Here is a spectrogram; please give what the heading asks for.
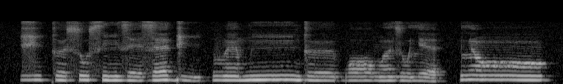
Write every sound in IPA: ɣ i k ø s u s ĩ z e z ɛ ɡ i | β ɛ̃ m ĩː ɡ øː b ɔː β ə̃ z u lʲ ɛ | lʲ ɔ̃ː

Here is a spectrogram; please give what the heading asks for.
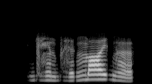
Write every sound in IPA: ɡʱ ẽ bʱ ɘ ŋ͡m ɒː e̯ ɡ ə̃

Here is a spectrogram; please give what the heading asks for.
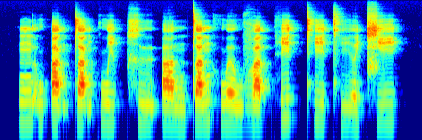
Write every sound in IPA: ŋ ə̰˧˥ w ʔ a̰˧˨ ŋ t̪ a̰˧˨ ŋ k w i˨˩ p̚ x ɨ̤˨˩ ʔ a̤˨˩ n t̪ a˨˦ n h w ə̤˨˩ w v a˨˩ t̚ h i˦˥ t̚ t̪ʰ i˧ t̪ʰ i̤˨˩ ə̯ t͡ɕ i˦˥ k̚

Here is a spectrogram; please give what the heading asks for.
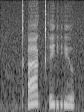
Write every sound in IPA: kʼ a kʼ ɪ rʲ o

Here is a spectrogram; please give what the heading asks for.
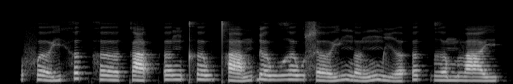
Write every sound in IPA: f əː˨˩˨ j h ə˦˥ k̚ h əː˨˩ k a˨˩ k̚ ʔ ə˧ ŋ t̪ʰ ə˧ w t̪ʰ a˨˩˦ m ɗ ə˧ w ɣ ə˧ w s əː˨˩˦ j ŋ ə˨˩˦ ŋ m i˨˩˨ ə̯ ʔ ə˦˥ k̚ ɣ ə˧ m v a˧ j

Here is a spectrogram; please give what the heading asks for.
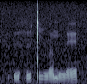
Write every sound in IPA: ʔ ɨ˩˧ h ɨ˩˥ ǃ i˩ w ʌ˩˥ m u˩ w ɛ˩˧

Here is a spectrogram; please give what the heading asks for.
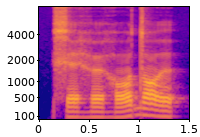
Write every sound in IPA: x ɛ ɦ œ ɦ ɔ d ɔ ə̯

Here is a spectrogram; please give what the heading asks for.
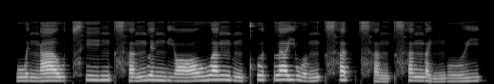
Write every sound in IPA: w ɪ˨˩ ŋ aː˨ w t͡sʰ iː˧ ŋ t͡sʰ ɐ˨˥ ŋ l ɪ˧ ŋ j ɔː˨˥ w ɐ˥ ŋ ʊ˨ ŋ kʷʰ ɐ˥ t̚ l ɐ˥ j w ʊ˨˥ ŋ t͡sʰ ɐ˥ t̚ t͡sʰ ɐ˨˩ ŋ t͡sʰ ɐ˥ ŋ ɐ˨˩ j ŋ uː˨˥ j

